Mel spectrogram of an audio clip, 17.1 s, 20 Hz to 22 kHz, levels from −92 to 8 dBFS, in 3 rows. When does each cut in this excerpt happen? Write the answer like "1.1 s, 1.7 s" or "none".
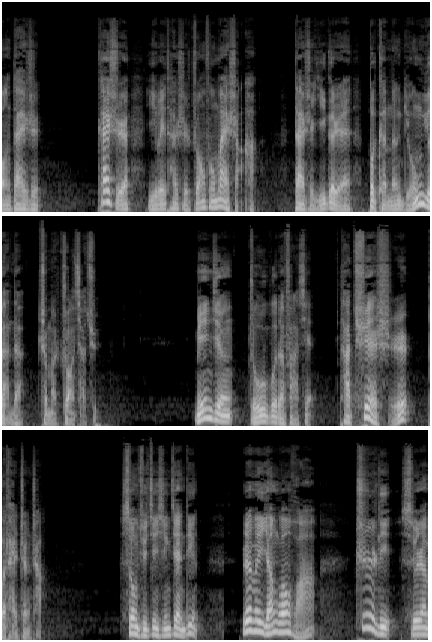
none

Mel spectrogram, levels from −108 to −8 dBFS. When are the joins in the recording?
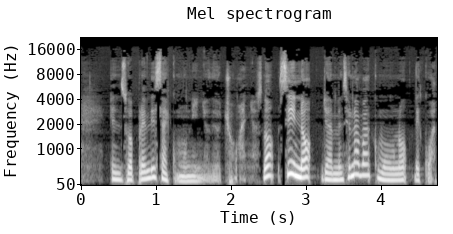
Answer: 1.2 s, 3.1 s

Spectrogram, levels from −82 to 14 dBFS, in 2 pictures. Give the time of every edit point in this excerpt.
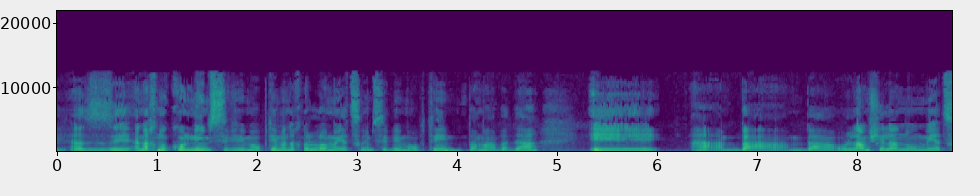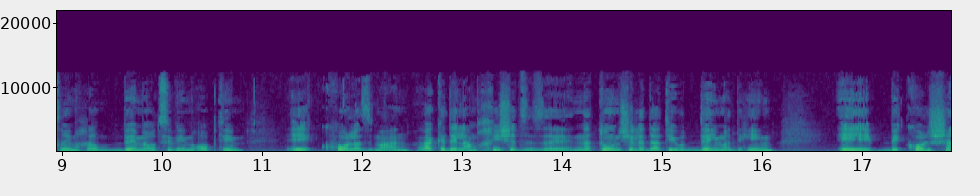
none

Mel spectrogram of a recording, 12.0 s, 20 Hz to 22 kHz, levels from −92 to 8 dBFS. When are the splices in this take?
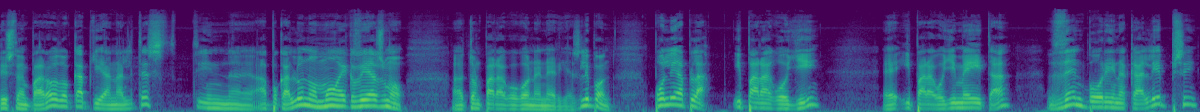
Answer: none

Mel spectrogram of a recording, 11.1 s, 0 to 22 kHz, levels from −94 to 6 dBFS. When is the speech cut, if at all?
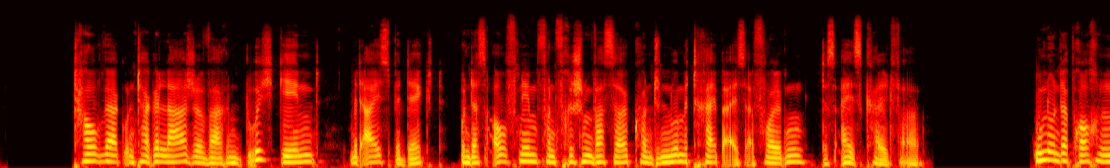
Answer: none

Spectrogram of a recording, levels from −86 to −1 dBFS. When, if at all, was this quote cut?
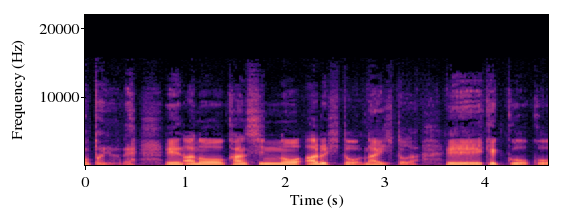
1.0 s

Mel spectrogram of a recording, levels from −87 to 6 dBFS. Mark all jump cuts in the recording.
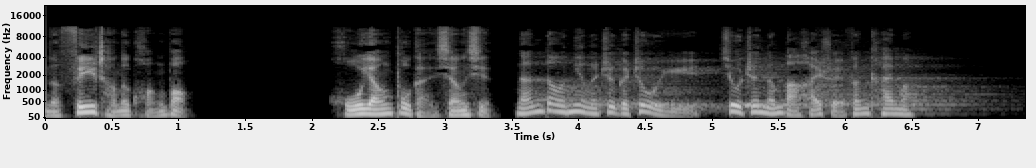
1.9 s, 3.4 s

